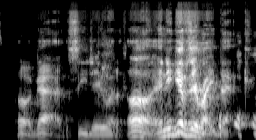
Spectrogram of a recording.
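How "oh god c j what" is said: very low, soft, exasperated broadcaster impression. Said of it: "He's like this".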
